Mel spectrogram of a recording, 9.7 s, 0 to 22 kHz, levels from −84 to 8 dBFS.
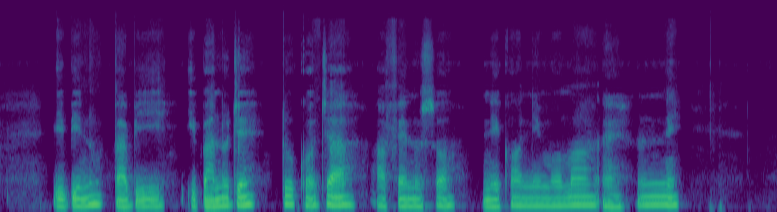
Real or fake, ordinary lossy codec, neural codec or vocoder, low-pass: fake; AAC, 48 kbps; autoencoder, 48 kHz, 128 numbers a frame, DAC-VAE, trained on Japanese speech; 19.8 kHz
